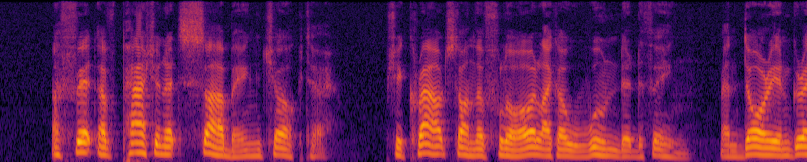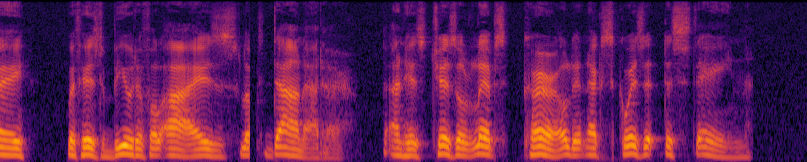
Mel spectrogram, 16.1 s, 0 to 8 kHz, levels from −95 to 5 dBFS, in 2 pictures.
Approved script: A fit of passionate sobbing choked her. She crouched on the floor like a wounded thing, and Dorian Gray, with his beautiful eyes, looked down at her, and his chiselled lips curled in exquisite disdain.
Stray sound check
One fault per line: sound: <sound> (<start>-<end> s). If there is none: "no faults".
sound: dropout (10.6-10.6 s)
